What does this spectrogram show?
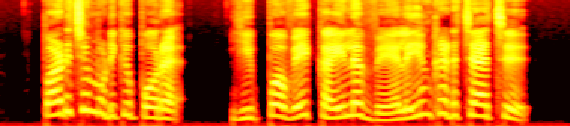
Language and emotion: Tamil, happy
